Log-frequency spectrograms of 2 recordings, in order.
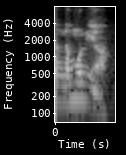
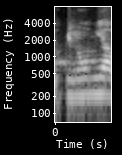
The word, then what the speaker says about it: pneumonia: निमोनिया के spelling में पी लिखते हैं। लेकिन इसको पिनोमिया बा बच्चे पढ़ते हैं। तो पिनोमिया नहीं है। यहां पी जो है वह क्या है? पी हम लिखेंगे जरूर लेकिन इसको पढ़ेंगे नहीं।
